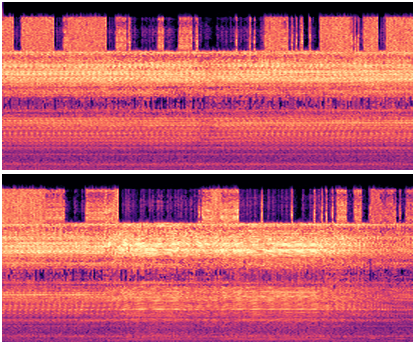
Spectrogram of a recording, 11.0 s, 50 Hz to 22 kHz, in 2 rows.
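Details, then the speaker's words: Old (roughly 40-year) USPS LLV postal vehicle fan after restoration, washers refitted: steady whir with ringing hum bending in pitch as speed shifts; abnormal motor noise persists, owner unsure, maybe coil washers not straight; louder on recording than in front. "like the sound is loud, but it's really not when you're in front of it."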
